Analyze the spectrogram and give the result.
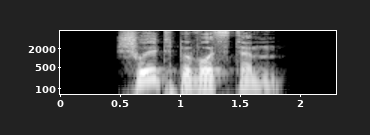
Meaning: strong dative masculine/neuter singular of schuldbewusst
- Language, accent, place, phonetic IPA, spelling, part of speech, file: German, Germany, Berlin, [ˈʃʊltbəˌvʊstəm], schuldbewusstem, adjective, De-schuldbewusstem.ogg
